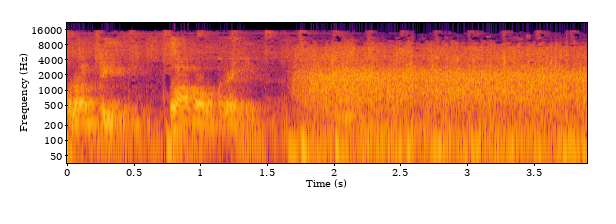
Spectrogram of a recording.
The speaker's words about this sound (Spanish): La imagen del día es la comparecencia del presidente ucraniano Volodymyr Zelensky, telemáticamente, claro, en una sesión conjunta del Congreso y el Senado, que le ha recibido y despedido con una cerrada ovación.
